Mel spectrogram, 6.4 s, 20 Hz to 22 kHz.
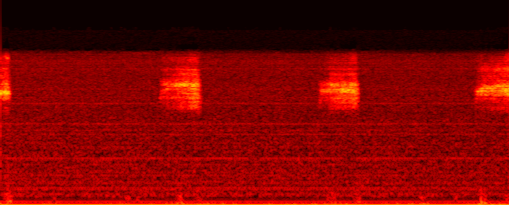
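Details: Young barn owl eager for its first treat of the evening, filmed by nest cam on 13 July 2015; rasping, breathy screech bursts recur about every two seconds, four in all, against a constant low electrical hum.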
